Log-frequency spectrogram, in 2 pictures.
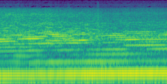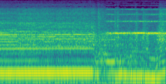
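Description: A touring race car engine at Sydney Motorsport Park howls at high revs through a long steady pull, then shifts and drops pitch near the end, loud and close with no talk over it.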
